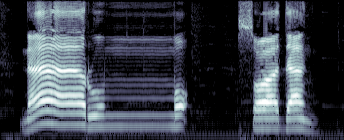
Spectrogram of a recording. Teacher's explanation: Nah, bunyi rumnya masukkan ke mem, tahan sebentar ya. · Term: idgham bi gunnah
